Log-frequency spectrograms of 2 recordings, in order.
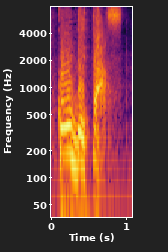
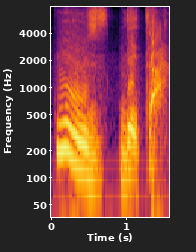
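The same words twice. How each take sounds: First: Coup d'états as "coo day-TAS"; plural on d'états. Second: Coups d'état as "cooz day-TA"; slowly, Z on coups, d'état left open; plural on coups. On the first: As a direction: put the plural S at the end of d'états. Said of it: "accepts coup d'états". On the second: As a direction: coups d'état with the plural heard on the first word. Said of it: "will want it to be". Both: Shown as a demonstration.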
